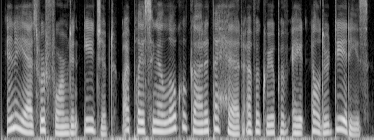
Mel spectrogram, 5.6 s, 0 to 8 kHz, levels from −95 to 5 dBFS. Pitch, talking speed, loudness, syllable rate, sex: 190 Hz, 215 wpm, -15 LUFS, 5.5 syllables/s, female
